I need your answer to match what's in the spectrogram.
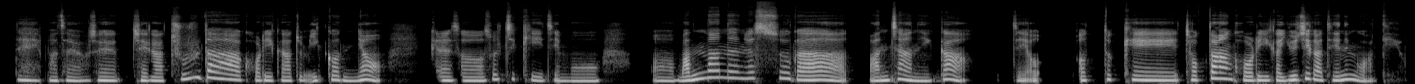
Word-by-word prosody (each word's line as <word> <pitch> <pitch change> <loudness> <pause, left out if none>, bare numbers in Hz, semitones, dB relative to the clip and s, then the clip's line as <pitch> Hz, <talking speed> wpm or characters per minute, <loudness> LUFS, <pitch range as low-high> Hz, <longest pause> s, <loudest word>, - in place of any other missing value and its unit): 네 190 -4 -1
맞아요. 180 -1 -2
제 180 -2 +1
제가 175 -1 +1
2 280 +7 -1
다 255 -9 +3
거리가 185 -1 -2
좀 190 +1 -7
있거든요. 190 +2 0 0.6
그래서 175 -1 -1
솔직히 225 -2 -3
이제 170 +1 -5
뭐 155 0 -3 0.5
어 165 -1 -3
만나는 280 - +1
횟수가 205 - +2
많지 190 +7 +3
않으니까 185 +1 +1 0.4
이제 - - -3
어 - - -2 0.4
어떻게 195 -1 +1
적당한 245 +6 +3
거리가 190 -2 +1
유지가 210 +1 +4
되는 210 +3 +1
것 170 -5 -1
같아요. 165 +1 -13
190 Hz, 250 characters per minute, -23 LUFS, 180-220 Hz, 0.6 s, 유지가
